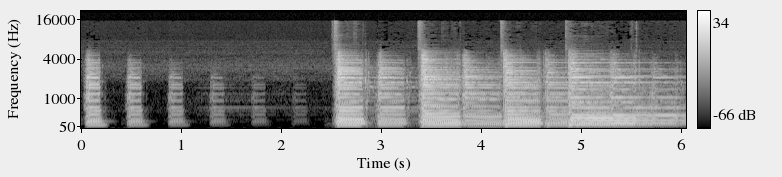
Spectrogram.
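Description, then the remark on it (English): A guitar note echoes through about six evenly spaced delay repeats that fade away, with a light spring reverb tail. Then loud distorted guitar chords strike and ring out, full. “And when you've got levels like that, it doesn't, I don't know that you'd be thinking about there's a reverb going on there.”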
